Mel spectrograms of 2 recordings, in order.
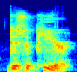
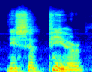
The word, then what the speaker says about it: disappear: Disappear. Disappear. Disappear. Disappear. Disappear. Disappear. Disappear. Disappear. Look at this schwa, this disappear. Accent is on the last syllable.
